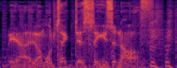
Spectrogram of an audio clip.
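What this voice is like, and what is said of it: Imitates another person's voice. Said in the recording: “Well, you do the Coach O pretty well. ... would you lay off the Coach O impersonation? You're wearing it out.”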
